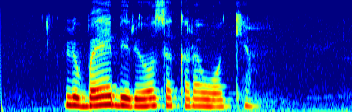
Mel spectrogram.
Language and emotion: Russian, neutral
